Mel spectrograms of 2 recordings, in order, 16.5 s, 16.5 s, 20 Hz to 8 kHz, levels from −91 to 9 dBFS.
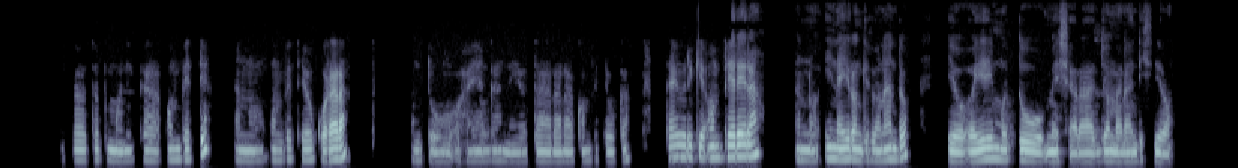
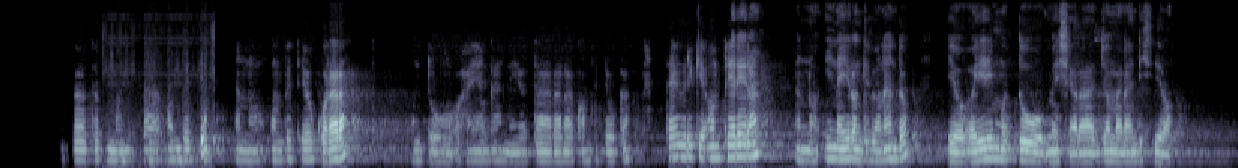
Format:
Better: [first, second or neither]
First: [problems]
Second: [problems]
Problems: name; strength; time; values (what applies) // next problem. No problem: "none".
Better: first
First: none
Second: noise reduction (neural separator model SepFormer DNS4)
